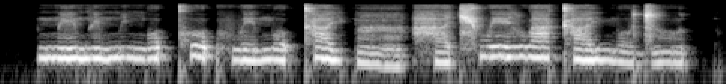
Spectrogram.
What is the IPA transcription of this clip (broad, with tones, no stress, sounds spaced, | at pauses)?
m ẽ˦ b ẽ˥˧ m i˥˧ ŋ o˦ ʔ kʰ o˦ ʔ h w e˧ m o˦ ʔ kʰ a˥˧ j p ã˨˩ | h a˨˩ t͡ɕʰ w e˦ l w a˦ kʰ a˧ j m o˨˩ d͡z ɔ̃˨ t̚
